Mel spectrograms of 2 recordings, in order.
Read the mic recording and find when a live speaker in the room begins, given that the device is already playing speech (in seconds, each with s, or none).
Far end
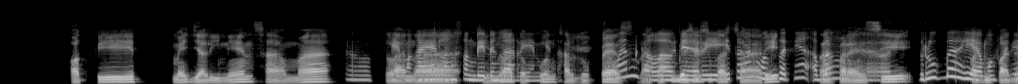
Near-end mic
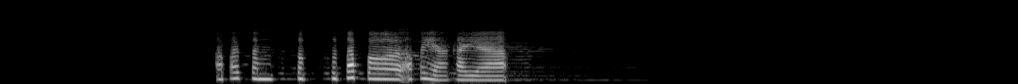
2.2 s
